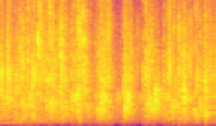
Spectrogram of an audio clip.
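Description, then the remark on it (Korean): Steady applause from an audience, a dense wash of many hands clapping at a fast, even patter, loud and sustained for the whole stretch with no voices over it. “그래서 박수를 치고 함성 질고 웃기도 하고 그렇죠.”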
